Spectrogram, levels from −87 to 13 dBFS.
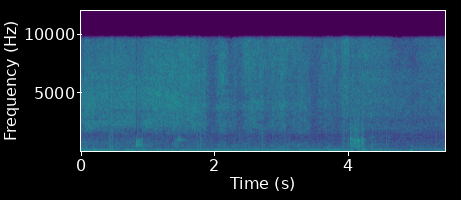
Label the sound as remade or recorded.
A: recorded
